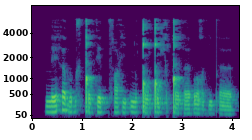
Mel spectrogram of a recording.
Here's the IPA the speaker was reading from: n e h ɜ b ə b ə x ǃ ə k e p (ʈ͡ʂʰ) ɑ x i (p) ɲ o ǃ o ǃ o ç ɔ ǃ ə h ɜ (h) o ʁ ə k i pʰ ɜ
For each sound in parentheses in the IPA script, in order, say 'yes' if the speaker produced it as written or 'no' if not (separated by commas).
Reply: no, yes, no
